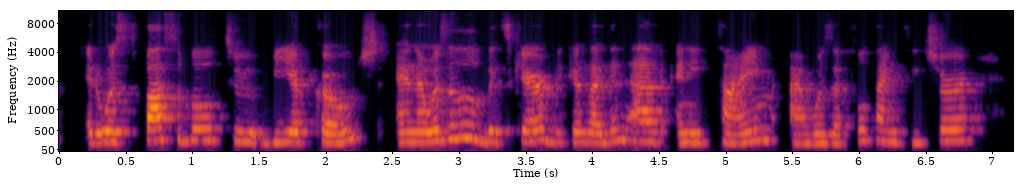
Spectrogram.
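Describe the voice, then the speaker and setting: A woman with a Quebec accent speaks at a high pitch and moderate pace. Her pitch varies in an ordinary way. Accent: Québécois French accent in English. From Quebec, Montreal. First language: French. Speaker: fitness coach and business owner. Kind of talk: online presentation. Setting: video call. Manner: halting, searching for words.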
